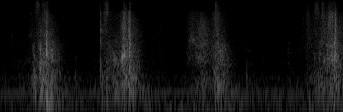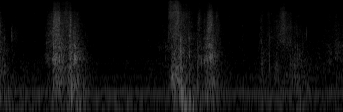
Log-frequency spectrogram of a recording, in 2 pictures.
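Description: Swishes of a karate gi and bare feet sliding on a mat as a kata is performed, about seven separate movements, each under a second. A faint steady hum runs beneath.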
